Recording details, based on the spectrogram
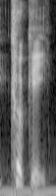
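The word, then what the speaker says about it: Cooke: Back at school, he used to always call me Cookie. Because my last name is Cook. And it's got a silent E at the end.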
